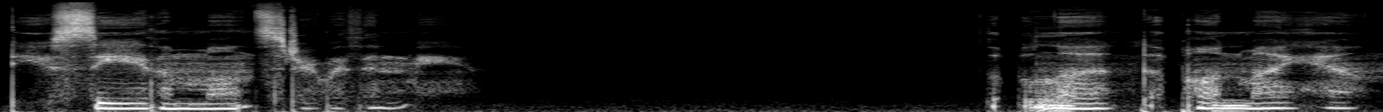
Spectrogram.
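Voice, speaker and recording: Whispering breathily at an unhurried pace, a woman voices a centuries-old female vampire, tormented and possessive, for an intimate ASMR roleplay. Her fairly low, level-toned voice is exaggerated, and she speaks with archaic formality that is both tender and menacing. The recording is free of room sound.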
